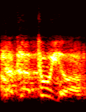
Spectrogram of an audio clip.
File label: enemy detected mood low, speech pol; War Thunder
